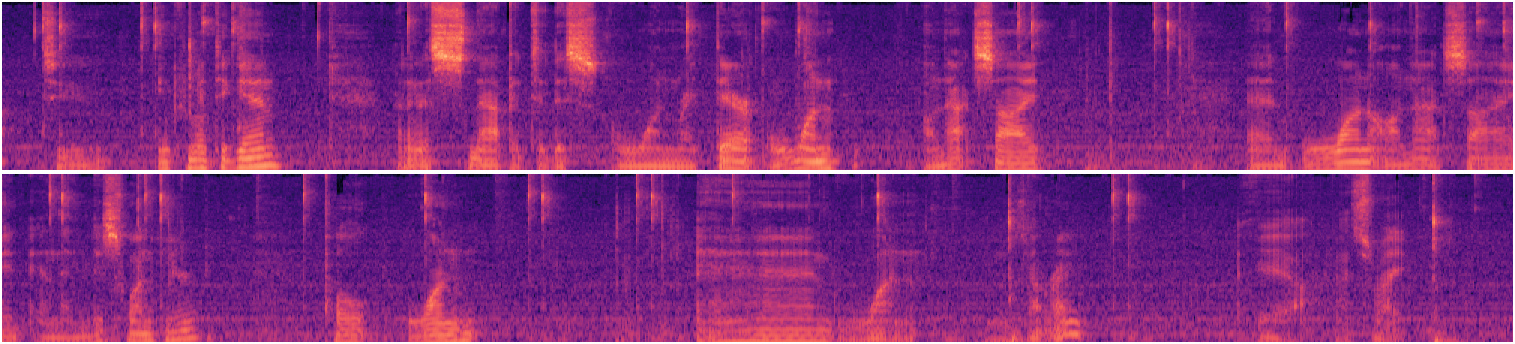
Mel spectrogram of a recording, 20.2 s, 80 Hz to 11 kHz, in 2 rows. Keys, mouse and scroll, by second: 1.3-4.1 drag, 4.8-6.2 middle drag, 6.8-9.8 drag, 9.8 middle click, 10.1 click, 10.2-11.5 middle drag, 11.5-16.8 drag, 16.8 z, 19.6 z.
